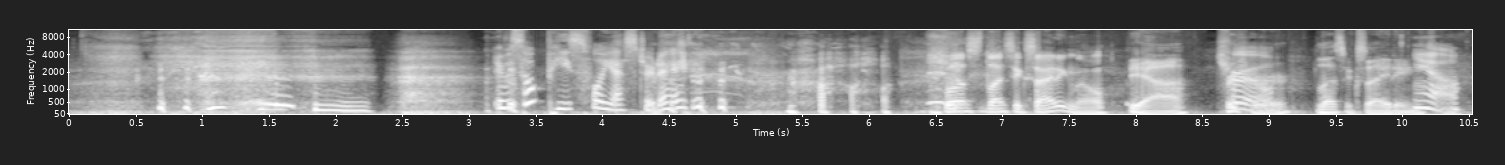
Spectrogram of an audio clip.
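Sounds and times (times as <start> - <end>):
heavy raspy breathing of a sick person: 0.0 - 3.2, 6.2 - 6.8
voiced catches and gasps: 0.0 - 3.3
laughter: 0.6 - 1.7, 4.3 - 7.1
speech: 1.0 - 2.4, 3.2 - 5.8, 6.6 - 10.5.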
